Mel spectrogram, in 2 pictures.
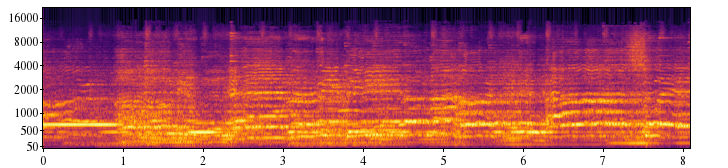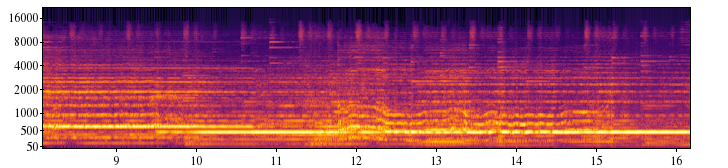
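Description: A male singer sings a slow pop ballad into a microphone over long sustained backing chords.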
